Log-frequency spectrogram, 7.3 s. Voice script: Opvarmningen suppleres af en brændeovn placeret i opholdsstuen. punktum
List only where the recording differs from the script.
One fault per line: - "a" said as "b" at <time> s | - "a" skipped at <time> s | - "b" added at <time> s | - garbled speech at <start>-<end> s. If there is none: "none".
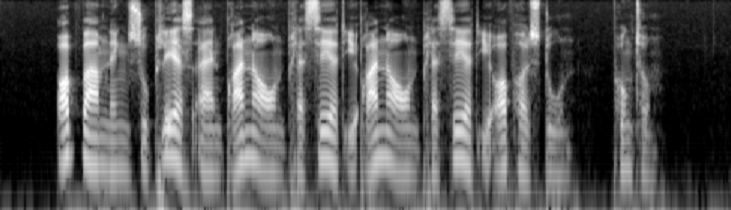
- "brændeovn placeret i" added at 3.6 s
